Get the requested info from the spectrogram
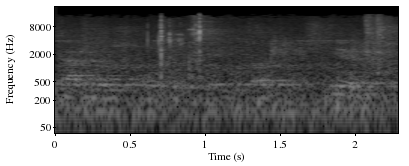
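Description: Two still-camera shutter clicks in quick succession a little after halfway, over quiet conversation in the room.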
